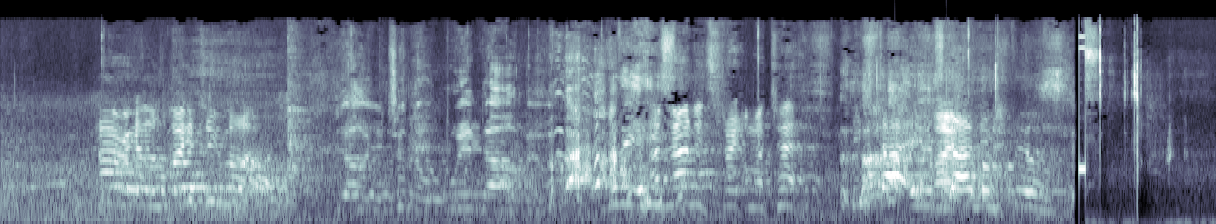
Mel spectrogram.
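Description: Young men talk and shout excitedly.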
